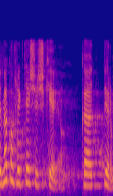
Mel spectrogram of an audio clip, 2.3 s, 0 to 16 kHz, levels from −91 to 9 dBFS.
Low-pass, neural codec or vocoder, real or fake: 7.2 kHz; codec, 16 kHz, 8 kbps, FunCodec, trained on LibriTTS, 25 frames a second; fake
